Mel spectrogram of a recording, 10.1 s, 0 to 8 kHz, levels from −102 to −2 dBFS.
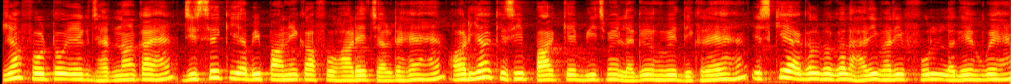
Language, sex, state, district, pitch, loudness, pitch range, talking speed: Hindi, male, Uttar Pradesh, Muzaffarnagar, 180 Hz, -22 LUFS, 170-195 Hz, 220 wpm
